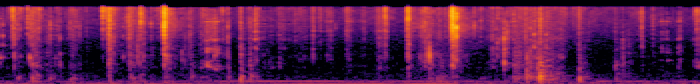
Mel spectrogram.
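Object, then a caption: Bar of soap cut with a knife blade. A hand-sized solid white soap bar with a glitter-coated rim is carved and scraped with a utility knife blade, and the shavings fall onto a mat. Quiet, bright crinkly scraping runs throughout, broken by sharp clicks and crunches, with a low hum steady underneath.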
